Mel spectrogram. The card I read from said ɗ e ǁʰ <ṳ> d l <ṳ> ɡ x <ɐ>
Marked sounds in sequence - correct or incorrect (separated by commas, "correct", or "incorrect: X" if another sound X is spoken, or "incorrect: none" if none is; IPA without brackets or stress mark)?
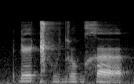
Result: correct, incorrect: u, correct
